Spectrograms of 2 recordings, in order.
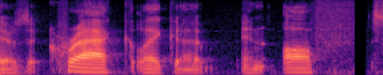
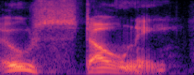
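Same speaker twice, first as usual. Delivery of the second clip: gruff, rough-edged, creaky fantasy dwarf voice; 3 semitones higher than usual. Storyteller voicing a dwarf whose halberd blocks the listener's path, dwarf voice. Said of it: "and the dwarf says".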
